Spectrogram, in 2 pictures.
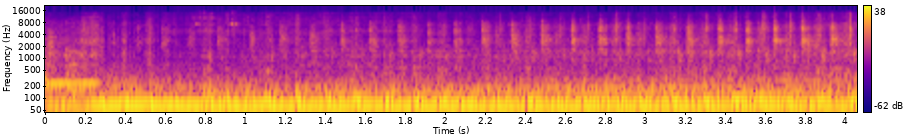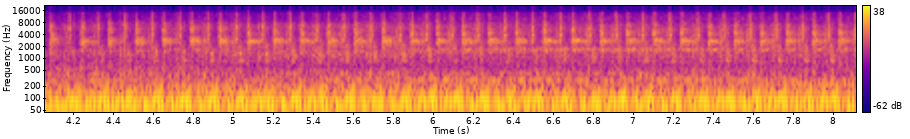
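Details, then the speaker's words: Jeep 4.0 idling after all lifters and pushrods were replaced, all pushrods and rockers moving: steady fast ticking over the idle that gets louder at higher rpm; valvetrain-area tick with source still unknown. "All the push rods, all the rockers are moving. Don't mind the antifreeze, I made a mess. But I'm still getting this tick."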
